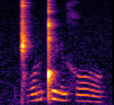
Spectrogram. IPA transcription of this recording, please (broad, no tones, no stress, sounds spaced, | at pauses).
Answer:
ɡ͡ǁ ɔ n ǃ ɨ ɳ ɯ x ɔ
